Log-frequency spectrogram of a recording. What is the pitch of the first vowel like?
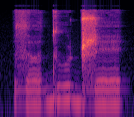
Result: low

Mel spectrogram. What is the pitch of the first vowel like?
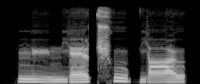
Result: low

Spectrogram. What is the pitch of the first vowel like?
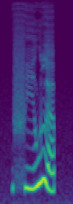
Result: rising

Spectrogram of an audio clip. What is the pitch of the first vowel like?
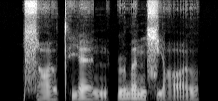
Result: rising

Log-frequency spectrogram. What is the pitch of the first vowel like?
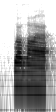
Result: high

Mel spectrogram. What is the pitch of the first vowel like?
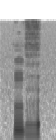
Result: low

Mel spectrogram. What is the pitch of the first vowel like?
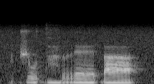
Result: low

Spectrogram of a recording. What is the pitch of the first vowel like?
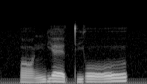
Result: rising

